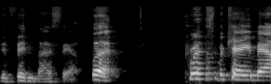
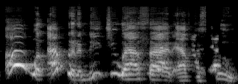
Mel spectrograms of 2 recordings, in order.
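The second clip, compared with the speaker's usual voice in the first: imitating a bully, raised pitch and volume; retold challenge; 4 semitones higher, 5 dB louder than usual. Bully calling her out in the lunchroom, mock challenge. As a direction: act out the bully's taunting challenge.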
